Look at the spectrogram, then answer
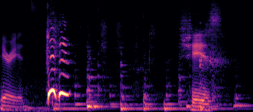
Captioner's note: laughing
